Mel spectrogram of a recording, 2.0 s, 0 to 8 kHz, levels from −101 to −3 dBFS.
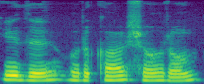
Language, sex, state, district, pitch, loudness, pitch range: Tamil, male, Tamil Nadu, Nilgiris, 140 Hz, -14 LUFS, 130-150 Hz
